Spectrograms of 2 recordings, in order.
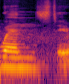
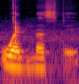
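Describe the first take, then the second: First: The middle d sound is left out. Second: The middle d sound is pronounced. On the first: The speaker calls it right. "ওয়েডনেসডে এর জায়গায় we have to say ওয়েন্সডে" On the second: The speaker calls it wrong. "ওয়েডনেসডে যেটা বলি বাংলায়"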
